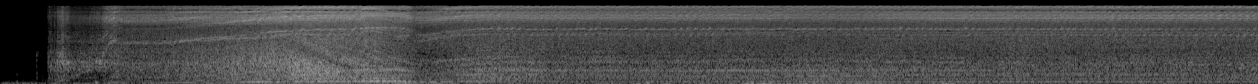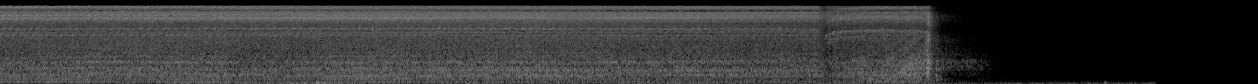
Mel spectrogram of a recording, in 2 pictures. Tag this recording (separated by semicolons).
close; drone; engine; flying; h6; helicopter; launch; plane; propeller; quadrocopter; swirl; xy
